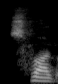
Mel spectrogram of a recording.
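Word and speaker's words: צפת: Or the word is in English pronounced as Safed, S-A-F-E-D. Tzfat, I'm writing the Hebrew out for you.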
